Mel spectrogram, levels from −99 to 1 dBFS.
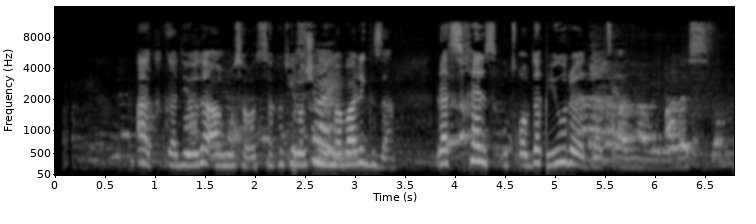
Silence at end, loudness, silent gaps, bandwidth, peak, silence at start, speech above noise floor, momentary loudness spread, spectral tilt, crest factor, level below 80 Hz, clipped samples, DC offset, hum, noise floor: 0 s; -38 LUFS; none; 11.5 kHz; -18 dBFS; 0.55 s; 24 dB; 10 LU; -1 dB/octave; 20 dB; under -90 dBFS; under 0.1%; under 0.1%; none; -62 dBFS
